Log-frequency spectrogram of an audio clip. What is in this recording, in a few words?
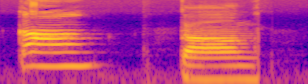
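"gang1", Mandarin Chinese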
